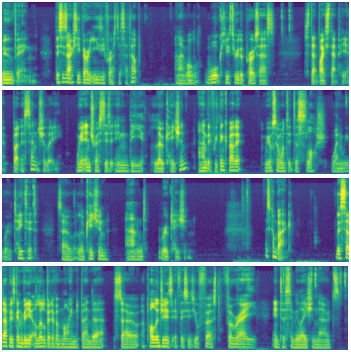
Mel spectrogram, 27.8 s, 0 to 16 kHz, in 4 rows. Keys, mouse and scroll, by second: 2.9 KP_1, 3.8 shift+middle drag, 4.5 g, 6.4-7.3 middle drag, 8.1-8.5 middle drag, 8.9 g, 10.9 r, 15.4 ctrl+space, 16.6 scroll down 2, 16.8-17.4 middle drag, 17.6 click, 18.7 click, 19.1 g, 23.1 middle drag, 24.3 click, 25.0 middle click, 25.4 shift+a.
